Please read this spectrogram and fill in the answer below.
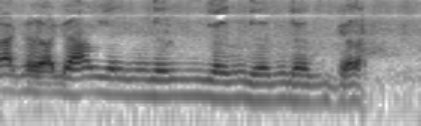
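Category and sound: animal, cat making noises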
